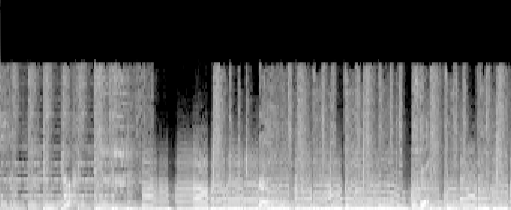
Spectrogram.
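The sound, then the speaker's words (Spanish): A loud, gritty electric guitar riff with heavy distortion drives a full rock band, chugging steadily over bass and drums for several seconds with no singing. “Qué guitarrita.”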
